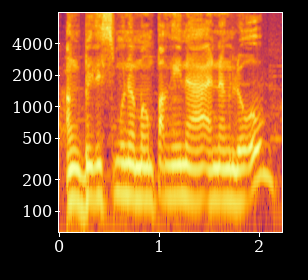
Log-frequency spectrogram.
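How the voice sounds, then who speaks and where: A man's voice: medium pitch, little pitch movement, moderate pace, a little mellow, natural voice. A man playing a teasing, blunt young co-worker and best friend in a radio drama, joking and scolding as he talks. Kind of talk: Tagalog radio drama acting.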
